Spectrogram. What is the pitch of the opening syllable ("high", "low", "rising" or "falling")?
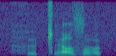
low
